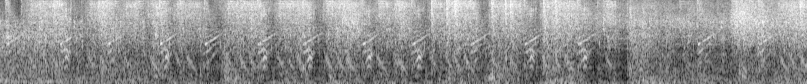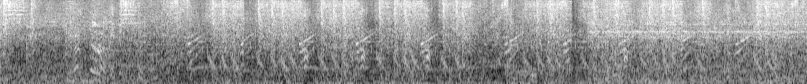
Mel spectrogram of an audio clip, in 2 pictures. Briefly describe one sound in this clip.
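Video game explosions boom.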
